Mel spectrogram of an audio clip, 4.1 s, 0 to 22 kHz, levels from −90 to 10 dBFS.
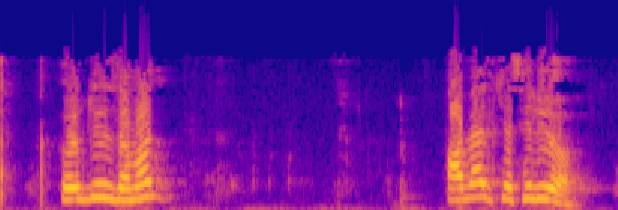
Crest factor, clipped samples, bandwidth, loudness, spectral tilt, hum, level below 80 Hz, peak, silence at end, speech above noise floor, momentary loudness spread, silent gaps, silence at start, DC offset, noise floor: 12 dB; under 0.1%; 8.4 kHz; -8 LUFS; -5.5 dB/octave; none; -44 dBFS; 0 dBFS; 0.25 s; 38 dB; 14 LU; none; 0.4 s; under 0.1%; -45 dBFS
